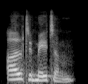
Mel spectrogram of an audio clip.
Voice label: "ultimatum", Indian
